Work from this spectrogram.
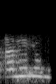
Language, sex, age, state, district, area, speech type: Bengali, female, 45-60, West Bengal, Birbhum, urban, conversation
